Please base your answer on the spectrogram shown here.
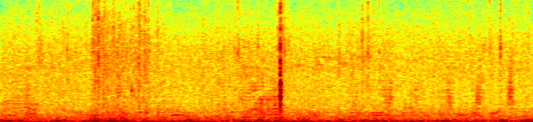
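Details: Steady rain-like hiss and wind rumble with one sharp click partway through, and no animal voice.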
